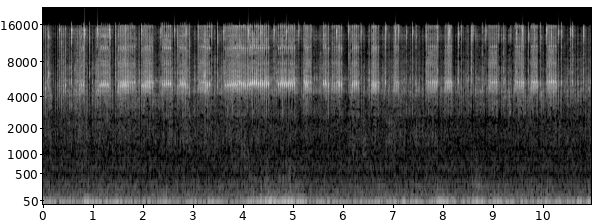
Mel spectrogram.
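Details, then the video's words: Clear, shrill cricket chirping in rapid bursts of pulses, about two and a half chirps per second, loudest around four seconds, against an otherwise quiet background. "Crickets Chirping"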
